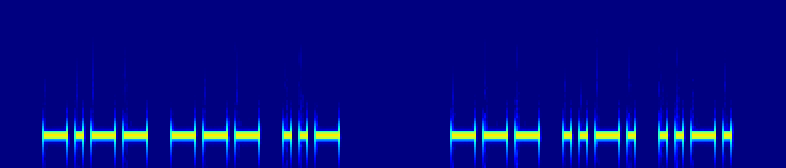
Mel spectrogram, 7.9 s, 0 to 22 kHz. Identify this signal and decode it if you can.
Morse code, heard as a keyed tone, about 16 wpm, 700 Hz. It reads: YOU OFF
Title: 2x Word-Spacing - Sentences from Top 200 Words - 15wpm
